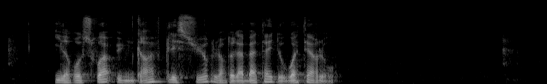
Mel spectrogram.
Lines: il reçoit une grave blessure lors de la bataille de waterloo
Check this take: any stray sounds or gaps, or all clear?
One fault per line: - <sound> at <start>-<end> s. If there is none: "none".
none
